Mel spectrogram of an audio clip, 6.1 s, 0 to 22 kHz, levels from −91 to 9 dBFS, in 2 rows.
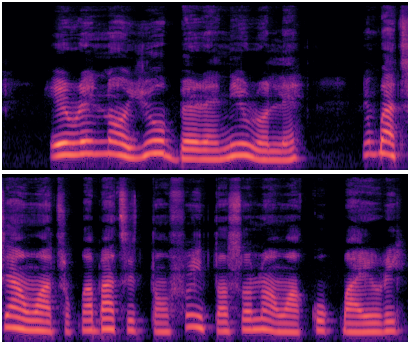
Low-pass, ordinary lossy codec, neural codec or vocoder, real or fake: none; none; none; real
